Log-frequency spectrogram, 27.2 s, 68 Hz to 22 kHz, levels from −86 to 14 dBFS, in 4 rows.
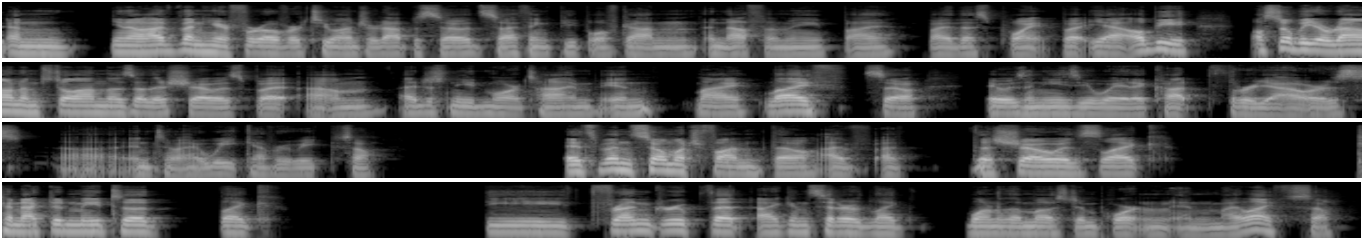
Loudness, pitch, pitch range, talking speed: -21 LUFS, 115 Hz, 110-130 Hz, 210 wpm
